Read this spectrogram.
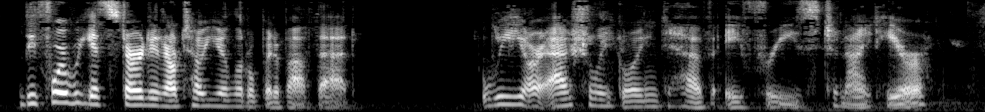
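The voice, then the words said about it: Voice cutting in and out. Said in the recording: “As you can hear, my voice is wanting to go in and out.”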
